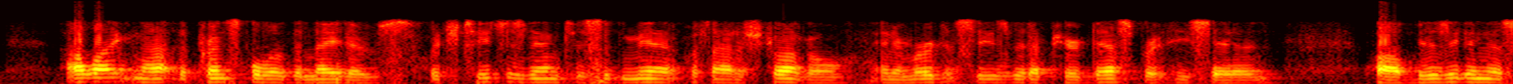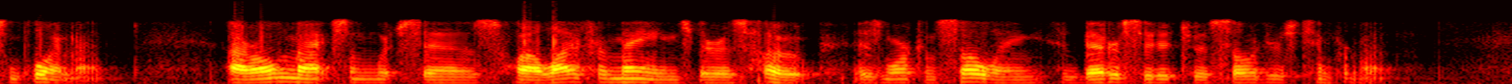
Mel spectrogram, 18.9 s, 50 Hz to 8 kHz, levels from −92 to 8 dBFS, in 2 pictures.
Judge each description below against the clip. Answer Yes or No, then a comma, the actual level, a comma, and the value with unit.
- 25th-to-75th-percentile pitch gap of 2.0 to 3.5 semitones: Yes, average, 2.8 semitones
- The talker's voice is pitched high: No, low, 115 Hz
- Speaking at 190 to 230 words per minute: No, average, 155 wpm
